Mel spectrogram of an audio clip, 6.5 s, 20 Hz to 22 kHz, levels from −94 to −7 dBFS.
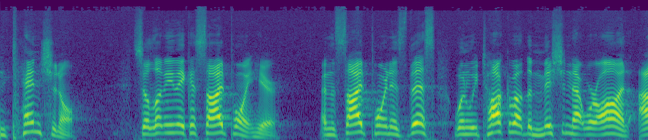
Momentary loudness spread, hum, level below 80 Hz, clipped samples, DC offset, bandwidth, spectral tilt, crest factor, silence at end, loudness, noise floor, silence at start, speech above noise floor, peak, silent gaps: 12 LU; none; -56 dBFS; under 0.1%; under 0.1%; 18 kHz; -4 dB/octave; 20 dB; 0 s; -21 LUFS; -57 dBFS; 0 s; 36 dB; -2 dBFS; none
